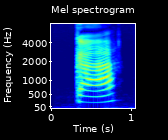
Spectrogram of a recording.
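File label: "k", spanish, female, slow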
